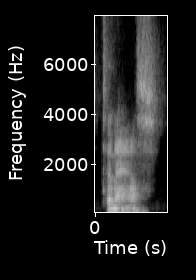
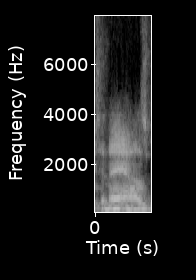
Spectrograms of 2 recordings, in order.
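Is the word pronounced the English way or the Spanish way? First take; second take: Spanish; English. First: The word is said with Spanish pronunciation. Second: The word is said with English-style pronunciation. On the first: The speaker calls it right. "probably the correct uh, Spanish pronunciation" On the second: The speaker calls it wrong. "we always say"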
